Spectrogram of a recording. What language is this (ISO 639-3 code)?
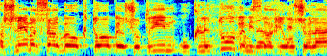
heb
